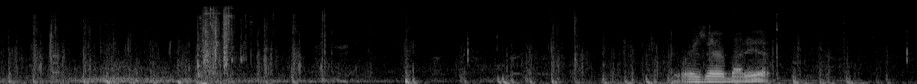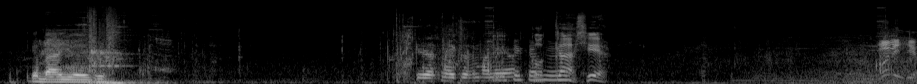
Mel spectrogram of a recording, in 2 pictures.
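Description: Footsteps crunch over gravel and rubble.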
